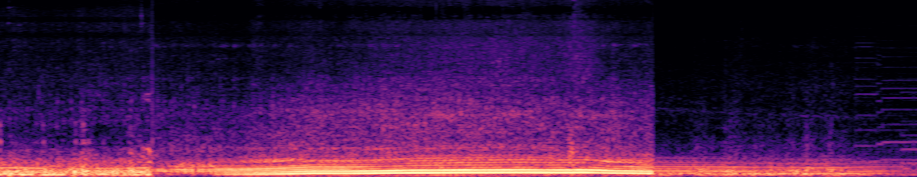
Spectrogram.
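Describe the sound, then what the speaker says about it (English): A Jeep Liberty drives over rough wilderness roads: a loud, steady low engine rumble with wind buffeting, swelling heavier through the middle and then easing off abruptly near the end. "This should be a commercial for Jeep Liberties, because I don't think this vehicle was ever designed to go on some of the roads we're on."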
